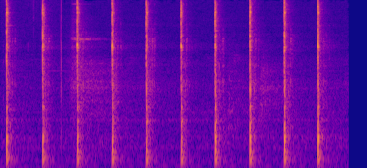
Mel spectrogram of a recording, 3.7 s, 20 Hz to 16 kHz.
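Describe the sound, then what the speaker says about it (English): A one-pound hammer taps rivet fasteners into a conveyor belt: ten sharp metallic strikes at a steady, even rhythm, close and clear with no talk, then silence. "Tap all fasteners with a 1-pound hammer until they touch the belt."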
